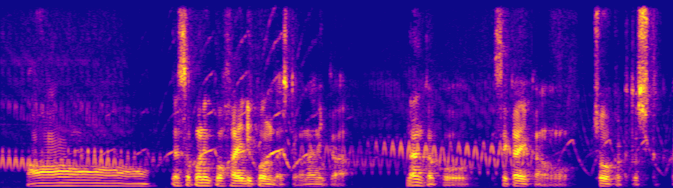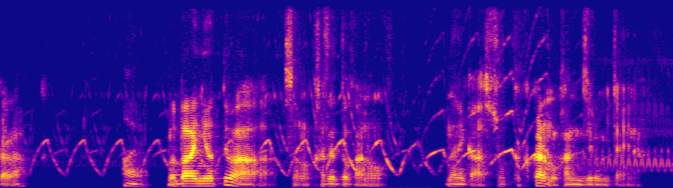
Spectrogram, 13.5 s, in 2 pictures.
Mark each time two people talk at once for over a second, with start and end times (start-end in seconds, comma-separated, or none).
none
